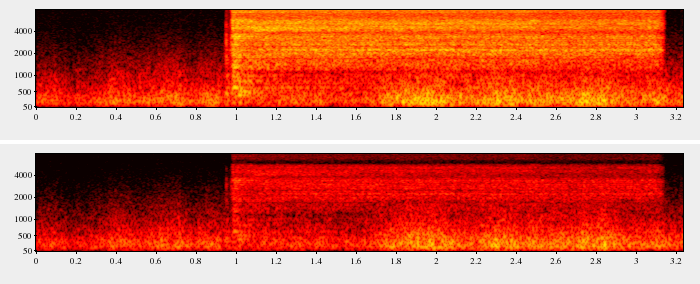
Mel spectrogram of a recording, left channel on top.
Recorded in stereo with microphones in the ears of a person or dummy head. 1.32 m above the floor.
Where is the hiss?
40° left (ahead or behind).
